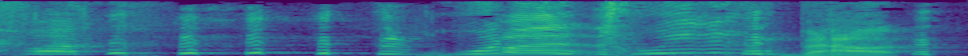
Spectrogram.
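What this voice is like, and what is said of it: Raised pitch, incredulous tone. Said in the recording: “My voice went up to elicit a little bit more incredulity.”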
